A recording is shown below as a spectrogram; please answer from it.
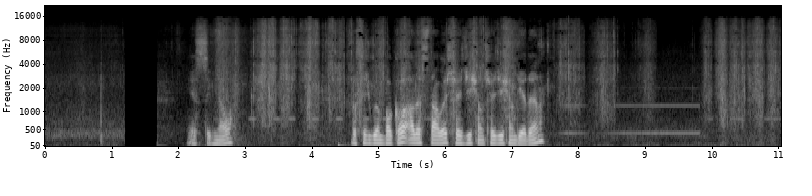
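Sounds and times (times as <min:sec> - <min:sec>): metal detector steady tone: 0:02.2 - 0:11.0
rustling over snowy leaves: 0:02.2 - 0:11.0
faint short beeps: 0:07.7 - 0:09.8.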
